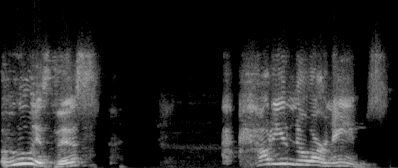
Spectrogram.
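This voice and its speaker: An actor in a play table read over video call, playing an awkward, lovelorn man who is hesitant, stammering and easily indignant, with a husky voice. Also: very high-pitched, sing-song, takes it slowly, dull audio, slight background noise, full character voice. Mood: exasperated. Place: remote video call reading.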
